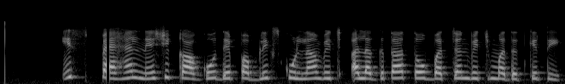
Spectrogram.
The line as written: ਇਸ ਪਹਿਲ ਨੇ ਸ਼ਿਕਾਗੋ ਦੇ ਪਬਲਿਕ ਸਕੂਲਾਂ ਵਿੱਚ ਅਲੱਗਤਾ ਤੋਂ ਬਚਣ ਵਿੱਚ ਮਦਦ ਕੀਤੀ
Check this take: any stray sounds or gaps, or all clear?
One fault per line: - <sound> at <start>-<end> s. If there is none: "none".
- dropout at 1.1-1.1 s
